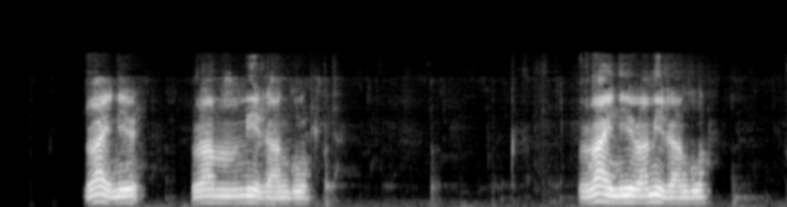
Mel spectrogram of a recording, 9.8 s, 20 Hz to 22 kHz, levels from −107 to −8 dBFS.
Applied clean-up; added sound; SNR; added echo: neural mask model DeepFilterNet 3.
